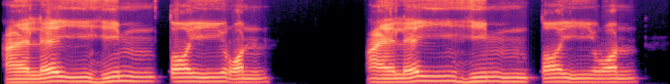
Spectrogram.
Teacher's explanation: cara membaca izhar syafawi sesuai dengan namanya izhar dia dibaca dengan jelas jadi mim mati dibaca dengan jelas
